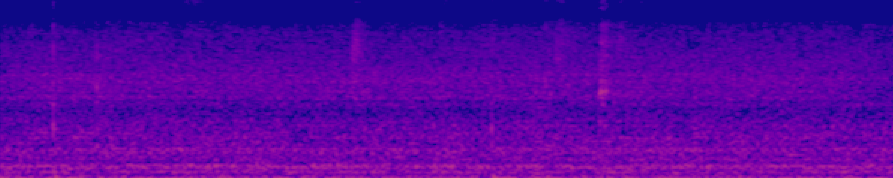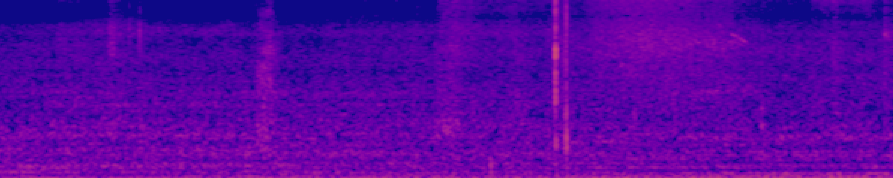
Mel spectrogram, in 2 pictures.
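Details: Quiet low indoor hum like distant traffic, with a few faint knocks and ticks and no animal calls.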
